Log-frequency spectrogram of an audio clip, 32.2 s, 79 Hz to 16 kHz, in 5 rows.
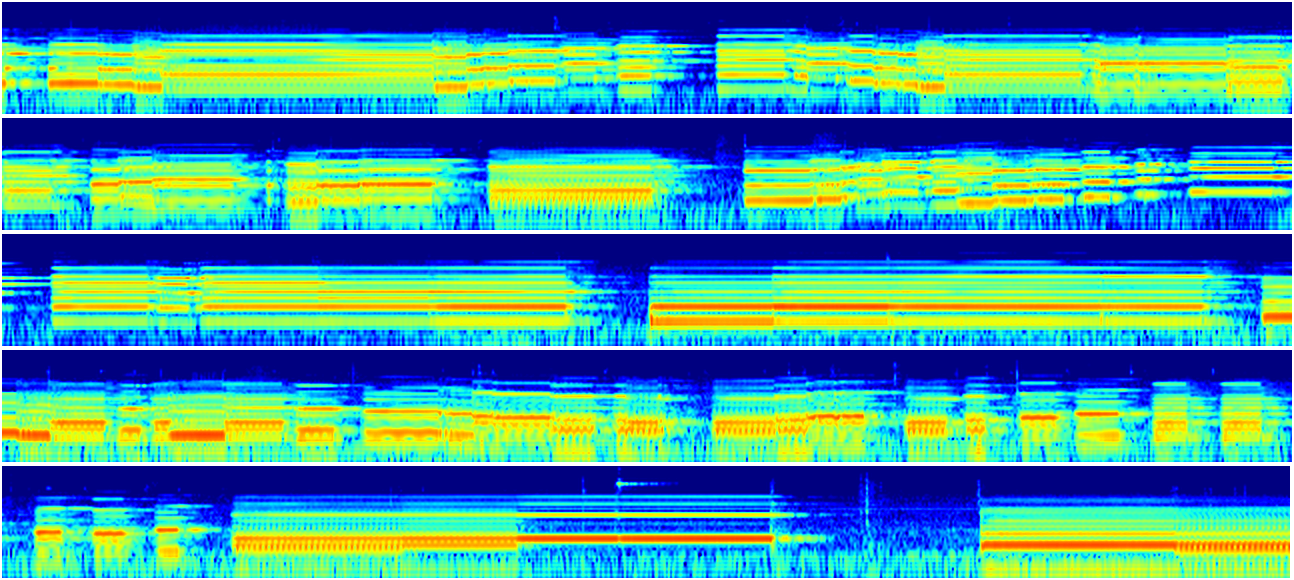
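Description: Hammond Solovox, a 1940s vacuum-tube keyboard instrument, playing one note at a time. It runs stepwise up and down the scale and holds long notes, and its tone colour shifts from passage to passage as different tone and register tabs are used.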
